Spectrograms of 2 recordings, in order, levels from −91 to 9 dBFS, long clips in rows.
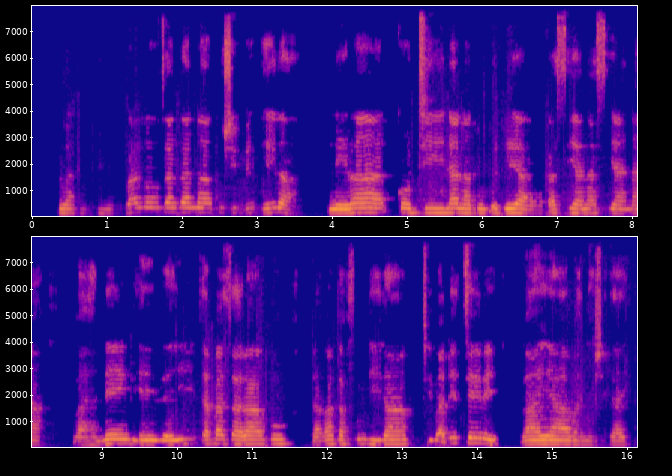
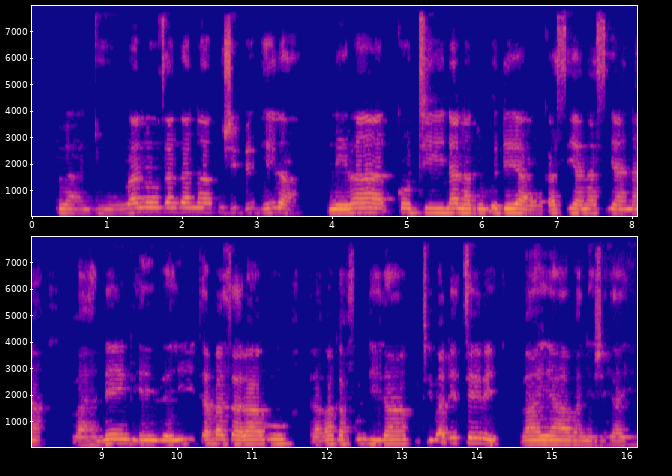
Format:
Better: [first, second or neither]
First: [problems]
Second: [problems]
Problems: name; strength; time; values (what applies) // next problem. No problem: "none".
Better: second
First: noise reduction (neural mask model DeepFilterNet 3)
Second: none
